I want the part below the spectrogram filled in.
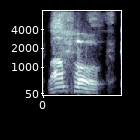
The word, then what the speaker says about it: Lompoc: Lompoc.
